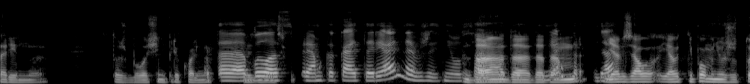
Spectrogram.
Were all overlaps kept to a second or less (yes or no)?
no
